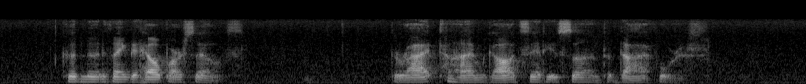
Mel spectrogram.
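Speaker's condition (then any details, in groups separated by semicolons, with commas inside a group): No condition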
